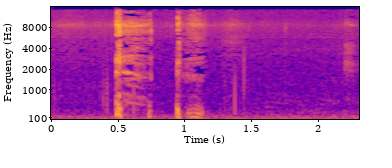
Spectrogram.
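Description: A person coughing twice in quick succession, about half a second and about a second in.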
